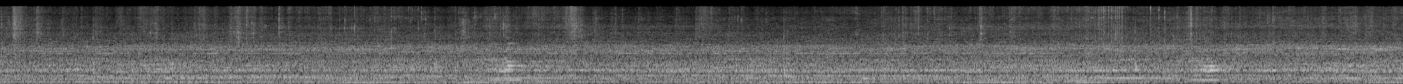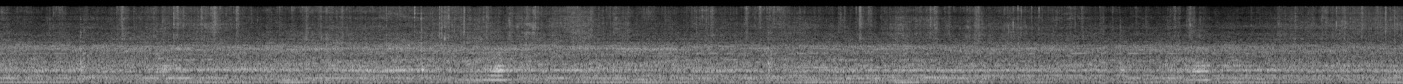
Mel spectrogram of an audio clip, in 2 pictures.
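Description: Hydraulically driven split-frame pipe cold cutting and beveling machine running on a 30-inch, 60 mm-wall steel pipe: a steady mechanical drone with a pulsing low hum as the tool bit cuts the bevel, and a short knock about every seven seconds.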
